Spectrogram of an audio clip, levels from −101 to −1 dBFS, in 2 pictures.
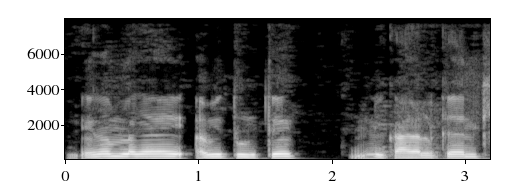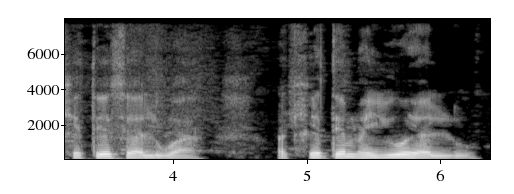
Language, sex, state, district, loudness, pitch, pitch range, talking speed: Hindi, male, Bihar, Lakhisarai, -16 LUFS, 115 Hz, 105-125 Hz, 150 wpm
